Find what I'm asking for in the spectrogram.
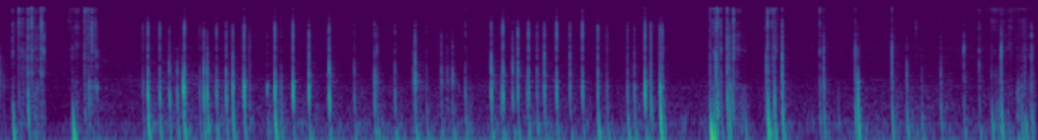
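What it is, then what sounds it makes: Hard plastic phone case. Long natural nails and fingertips tap and scratch the back of a smartphone's clear hard plastic case with a white floral print, near the camera bump; the phone is seen in a mirror and is also doing the recording. Rapid, sharp, dry clicks with almost no ring run throughout, broken by short, rough bursts of scratching near the start and around the seven-second mark.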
